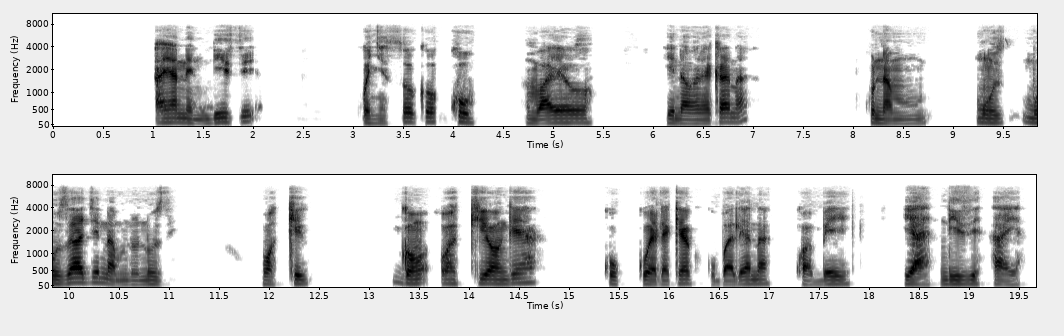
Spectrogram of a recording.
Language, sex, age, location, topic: Swahili, male, 25-35, Nakuru, agriculture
